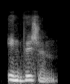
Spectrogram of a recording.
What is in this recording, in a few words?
"envision", Indian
